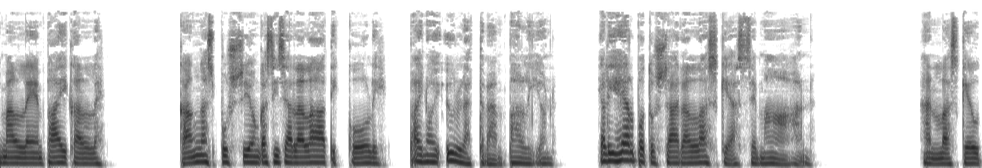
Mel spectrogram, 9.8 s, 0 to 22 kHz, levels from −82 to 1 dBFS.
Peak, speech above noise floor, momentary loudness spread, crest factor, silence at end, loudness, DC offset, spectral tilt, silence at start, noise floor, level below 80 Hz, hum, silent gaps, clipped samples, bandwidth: 0 dBFS; over 73 dB; 9 LU; 18 dB; 0 s; -17 LUFS; under 0.1%; -5 dB/octave; 0 s; under -90 dBFS; -50 dBFS; none; none; under 0.1%; 17 kHz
